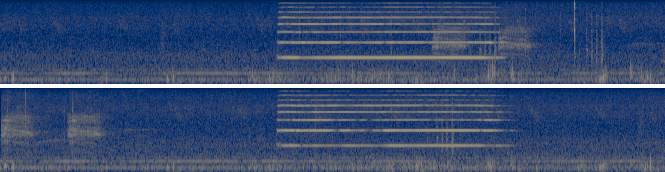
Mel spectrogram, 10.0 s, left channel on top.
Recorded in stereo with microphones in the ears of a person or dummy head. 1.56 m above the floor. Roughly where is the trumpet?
Right.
